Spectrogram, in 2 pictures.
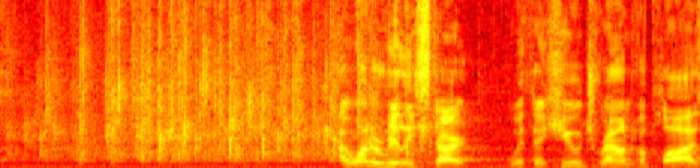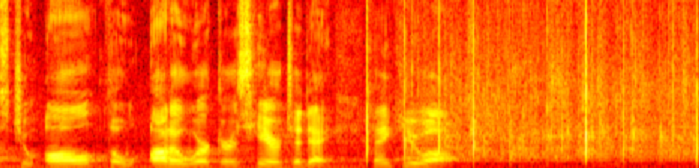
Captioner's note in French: Applaudissements; Applaudissements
